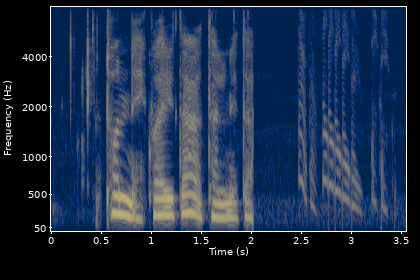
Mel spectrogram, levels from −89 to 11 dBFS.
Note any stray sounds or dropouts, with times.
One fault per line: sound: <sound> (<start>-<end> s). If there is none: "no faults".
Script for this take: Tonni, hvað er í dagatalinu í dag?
sound: chirp (2.5-3.5 s)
